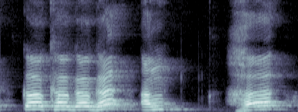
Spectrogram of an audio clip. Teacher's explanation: ये कंठ से उच्चारित होते हैं · जब ये ध्वनियों का हम लोग उच्चारण करते हैं तो कहां पे प्रभाव पड़ता है? आपके कंठ पे पड़ता है।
